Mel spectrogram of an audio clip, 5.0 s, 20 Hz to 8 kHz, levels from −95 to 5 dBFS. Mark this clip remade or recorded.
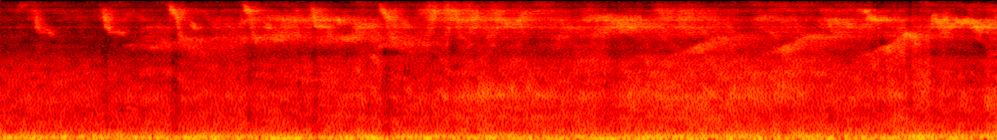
remade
